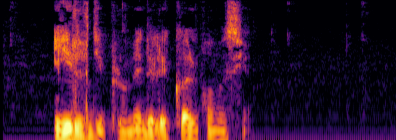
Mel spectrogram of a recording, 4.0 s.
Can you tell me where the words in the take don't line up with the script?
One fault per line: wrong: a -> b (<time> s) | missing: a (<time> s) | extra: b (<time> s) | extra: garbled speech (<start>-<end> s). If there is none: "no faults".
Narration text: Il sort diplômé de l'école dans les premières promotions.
missing: sort (0.9 s)
missing: dans les premières (2.0 s)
